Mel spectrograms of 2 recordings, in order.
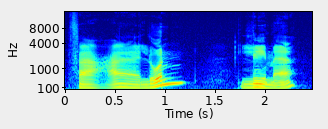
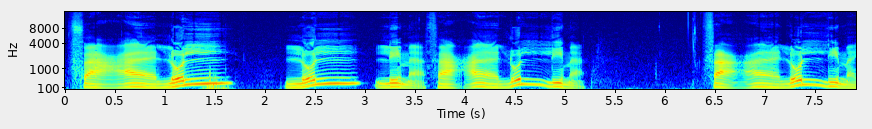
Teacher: You remove the noon phonetically, regardless if it is written or if it is in the tanween. You fuse the two letters together to have fa'alul idgham So this is for Edghaam. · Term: idgham without gunna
